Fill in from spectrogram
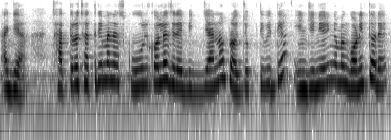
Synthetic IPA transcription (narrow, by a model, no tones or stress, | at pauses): aɡiat͡ʃʰat̪ɾɔt͡ʃʰat̪ɾimaneskulkɔled͡ʒɔɾebiɡjanɔpɾɔd͡ʒuk̚t̪ibid̪ʱjaind͡ʒinijɔɾiŋebɔŋɡɔɽ̃it̪ɔɾe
